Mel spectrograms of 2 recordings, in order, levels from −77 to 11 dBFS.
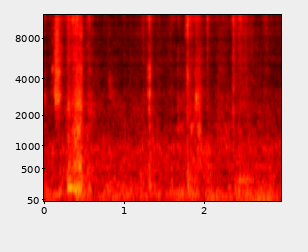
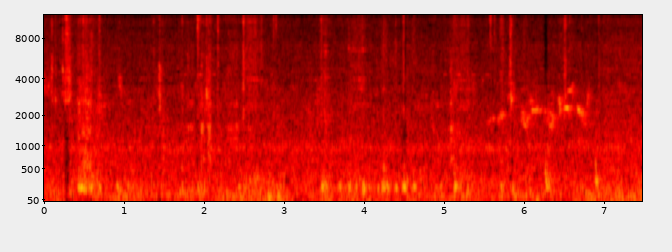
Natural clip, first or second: second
